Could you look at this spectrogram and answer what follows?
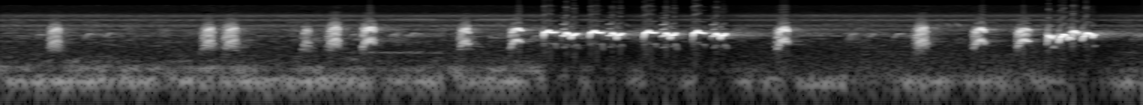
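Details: Sooty-headed bulbul calling persistently toward a rival: spaced sharp chips leading into a rapid rolling series of bubbly notes, then more chips, over a faint high hum.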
